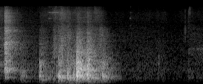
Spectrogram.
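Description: Handling noise as a folded bath towel is pulled out of a gift box: a short rustle at the start, then a louder rustling scrape about half a second in that lasts about half a second.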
